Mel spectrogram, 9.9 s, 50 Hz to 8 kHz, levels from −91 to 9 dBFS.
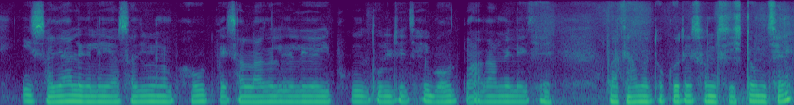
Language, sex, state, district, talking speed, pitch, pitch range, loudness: Angika, male, Bihar, Supaul, 140 wpm, 115 Hz, 115-120 Hz, -30 LUFS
